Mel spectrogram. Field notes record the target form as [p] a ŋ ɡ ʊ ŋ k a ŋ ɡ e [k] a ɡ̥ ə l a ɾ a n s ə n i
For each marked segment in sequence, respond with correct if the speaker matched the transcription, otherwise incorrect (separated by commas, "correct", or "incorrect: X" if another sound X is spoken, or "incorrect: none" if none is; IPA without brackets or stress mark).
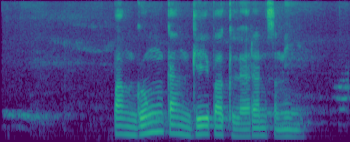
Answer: correct, incorrect: p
